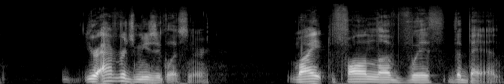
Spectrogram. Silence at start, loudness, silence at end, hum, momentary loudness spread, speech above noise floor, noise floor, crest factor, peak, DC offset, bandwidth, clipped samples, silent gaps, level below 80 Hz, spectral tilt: 0.65 s; -18 LUFS; 0.05 s; none; 13 LU; 51 dB; -68 dBFS; 18 dB; 0 dBFS; under 0.1%; 17 kHz; under 0.1%; none; -52 dBFS; -5.5 dB/octave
